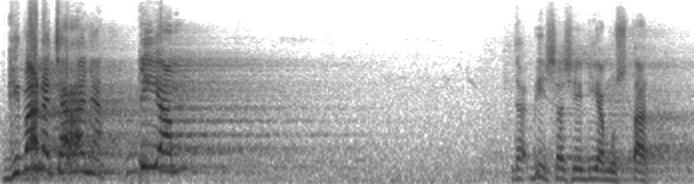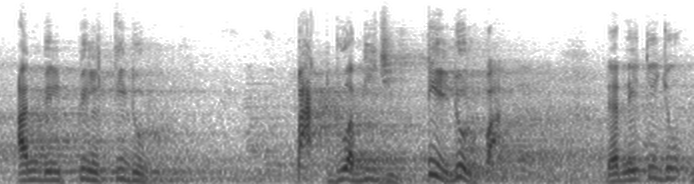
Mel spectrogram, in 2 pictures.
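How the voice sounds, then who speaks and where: Man preaching a comic sermon, very high voice, sharp tone, long hall echo. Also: slight background noise. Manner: animated, joking, addresses the men directly. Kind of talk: humorous sermon. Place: mosque hall. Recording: echoey hall reverb.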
